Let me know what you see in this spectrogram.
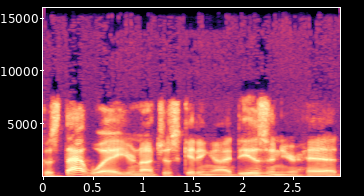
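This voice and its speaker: With a normal speaking voice, a man talks at a fairly low pitch, his pitch varying in an ordinary way against a quiet background. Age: 60s. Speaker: leadership author and speaker. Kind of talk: interview.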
